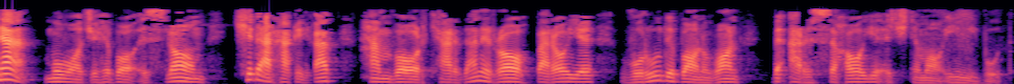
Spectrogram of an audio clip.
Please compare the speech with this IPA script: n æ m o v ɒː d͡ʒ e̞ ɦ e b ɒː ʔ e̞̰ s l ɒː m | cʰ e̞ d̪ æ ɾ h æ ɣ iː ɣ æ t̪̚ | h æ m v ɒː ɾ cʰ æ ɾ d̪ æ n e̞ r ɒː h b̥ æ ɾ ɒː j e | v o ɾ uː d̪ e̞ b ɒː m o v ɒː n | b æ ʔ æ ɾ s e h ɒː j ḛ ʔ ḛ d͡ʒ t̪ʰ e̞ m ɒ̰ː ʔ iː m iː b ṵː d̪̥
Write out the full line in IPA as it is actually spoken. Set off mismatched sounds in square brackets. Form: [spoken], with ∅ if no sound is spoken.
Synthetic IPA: n æ m o v ɒː d͡ʒ e̞ ɦ e b ɒː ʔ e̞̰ s l ɒː m | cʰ e̞ d̪ æ ɾ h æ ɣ iː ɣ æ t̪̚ | h æ m v ɒː ɾ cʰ æ ɾ d̪ æ n e̞ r ɒː h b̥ æ ɾ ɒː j e | v o ɾ uː d̪ e̞ b ɒː [n] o v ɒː n | b [e] ʔ æ ɾ s e h ɒː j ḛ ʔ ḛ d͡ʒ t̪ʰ e̞ m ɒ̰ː ʔ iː m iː b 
